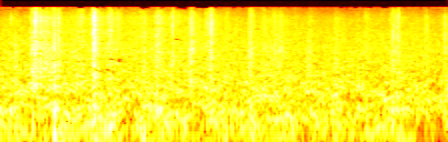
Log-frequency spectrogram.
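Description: Whitetail doe bounding away through dry fallen leaves just after being hit by an arrow: a quick run of leaf crunches, loudest in the first second, growing fainter as she runs off.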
